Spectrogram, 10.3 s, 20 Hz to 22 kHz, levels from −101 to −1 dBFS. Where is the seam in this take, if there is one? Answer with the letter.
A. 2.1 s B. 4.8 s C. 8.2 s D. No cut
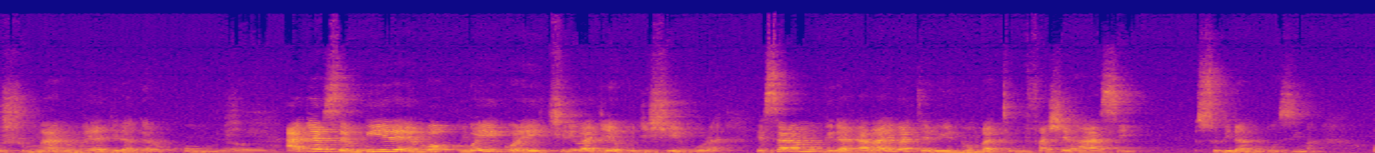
D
